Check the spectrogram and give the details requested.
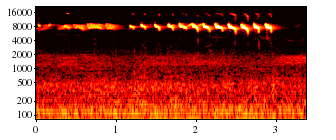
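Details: Wintering Wallcreeper in Czechia, a rare cliff and quarry bird seen from November to March: a drawn-out high, thin note, then a fast, steady run of a dozen sharp, very high chips that stops abruptly.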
